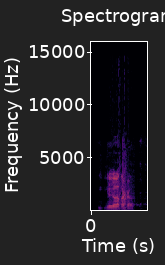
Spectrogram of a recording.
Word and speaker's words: Europe: But when we say Europe, okay, we have letter E, but the sound is not corresponding with the vowel sound. We say a Europe or a European. The sound is yeah that is pronounced in this letter.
